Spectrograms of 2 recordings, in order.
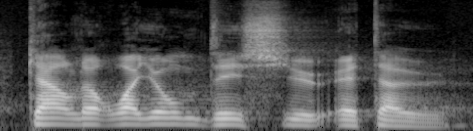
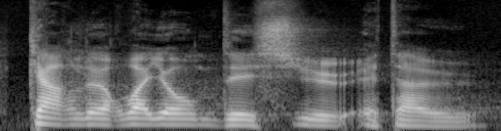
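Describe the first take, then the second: No difference in how they are said.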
